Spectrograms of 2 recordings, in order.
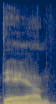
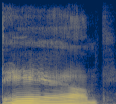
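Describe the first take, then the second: First: It sounds disappointed and unimpressed. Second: It sounds impressed and admiring. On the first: Something is lacking. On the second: Something is admirably good.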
